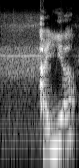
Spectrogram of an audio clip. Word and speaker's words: Hagia: पहले तो स्पेलिंग गलत हो गया शायद, HAGIA है, हैया पढ़ते हैं, HAGIA है, हैया पढ़ते हैं, हागिया नहीं पढ़ते हैं, याद रखिए, हैया पढ़ते हैं, हैया सोफिया मॉस्क्यू।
